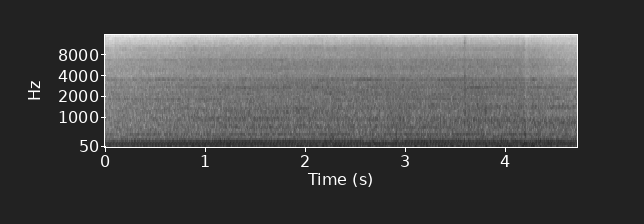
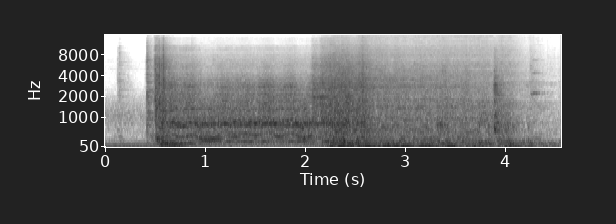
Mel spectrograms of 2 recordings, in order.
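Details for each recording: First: 1949 Buick Roadmaster hearse straight eight, revived after sitting over 6 years, points filed, automatic choke hooked up, still cold, oil pressure between N and H: steady, even low idle with smooth unbroken beat, no knocks or misses; normal idle. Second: 1949 Buick Roadmaster hearse that sat over six years, fresh fuel primed down the intake with no gas yet reaching the carburetor from the new tank: engine cranks, catches in a short ragged burst, then dies; fuel starvation, running only on prime.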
